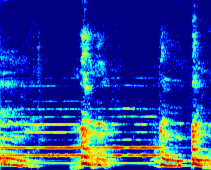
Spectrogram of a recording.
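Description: A Chow Chow gives short, wavering howls that rise and fall, over a steady humming tone.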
